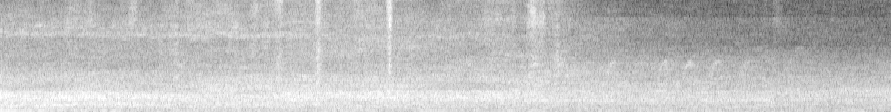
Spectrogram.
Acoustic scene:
street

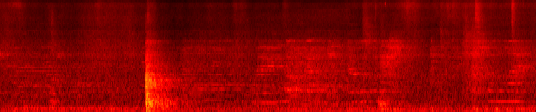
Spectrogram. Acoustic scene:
restaurant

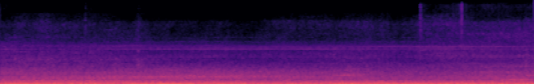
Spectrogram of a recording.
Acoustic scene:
street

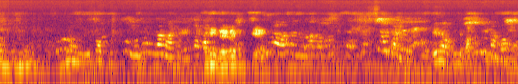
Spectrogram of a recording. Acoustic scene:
park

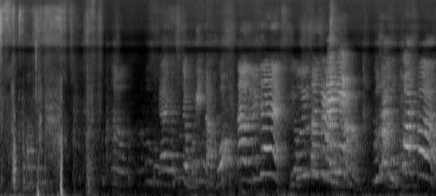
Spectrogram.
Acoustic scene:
crowded indoor space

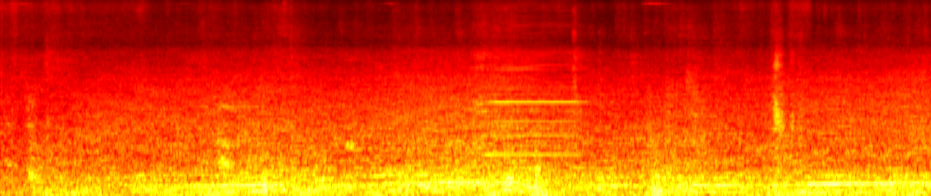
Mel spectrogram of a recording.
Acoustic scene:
bus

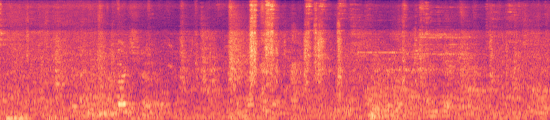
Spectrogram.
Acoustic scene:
restaurant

